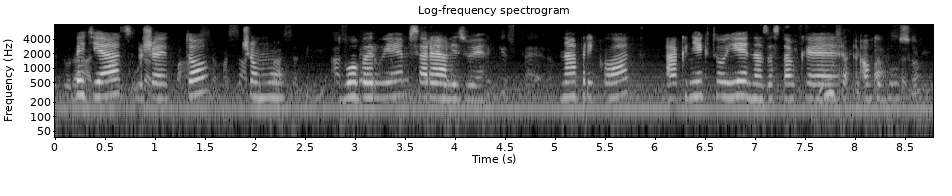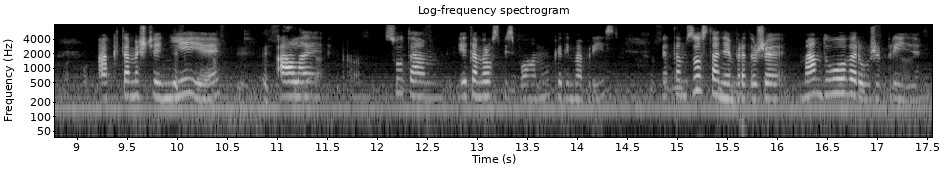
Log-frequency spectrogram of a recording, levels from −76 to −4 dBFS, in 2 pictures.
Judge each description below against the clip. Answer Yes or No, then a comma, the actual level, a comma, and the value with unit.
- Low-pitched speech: No, very high, 260 Hz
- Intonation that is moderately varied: No, narrow, 2.1 semitones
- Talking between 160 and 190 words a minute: No, average, 130 wpm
